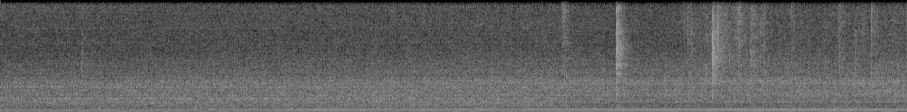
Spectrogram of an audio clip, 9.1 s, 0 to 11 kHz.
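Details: Samsung WW10N645RBW washing machine after adjusting the legs for stability: even steady hum at constant spin pitch, no shaking, thumping or rocking; rated 73 dB spinning; stable, normal spin.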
